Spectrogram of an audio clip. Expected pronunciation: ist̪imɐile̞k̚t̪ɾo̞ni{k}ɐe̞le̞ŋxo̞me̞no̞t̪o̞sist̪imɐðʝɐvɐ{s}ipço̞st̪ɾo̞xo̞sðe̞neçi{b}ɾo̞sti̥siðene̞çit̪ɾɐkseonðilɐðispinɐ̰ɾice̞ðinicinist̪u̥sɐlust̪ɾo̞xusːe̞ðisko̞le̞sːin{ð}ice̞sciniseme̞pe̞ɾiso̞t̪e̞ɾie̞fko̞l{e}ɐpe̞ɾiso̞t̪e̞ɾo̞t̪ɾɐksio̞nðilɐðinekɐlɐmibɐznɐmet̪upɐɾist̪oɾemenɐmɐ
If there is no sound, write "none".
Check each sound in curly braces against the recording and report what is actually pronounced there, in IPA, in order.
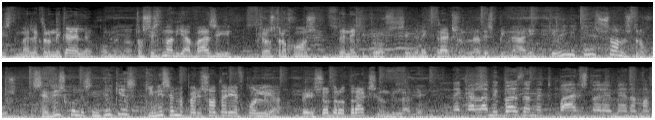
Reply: k, z, p, θ, i

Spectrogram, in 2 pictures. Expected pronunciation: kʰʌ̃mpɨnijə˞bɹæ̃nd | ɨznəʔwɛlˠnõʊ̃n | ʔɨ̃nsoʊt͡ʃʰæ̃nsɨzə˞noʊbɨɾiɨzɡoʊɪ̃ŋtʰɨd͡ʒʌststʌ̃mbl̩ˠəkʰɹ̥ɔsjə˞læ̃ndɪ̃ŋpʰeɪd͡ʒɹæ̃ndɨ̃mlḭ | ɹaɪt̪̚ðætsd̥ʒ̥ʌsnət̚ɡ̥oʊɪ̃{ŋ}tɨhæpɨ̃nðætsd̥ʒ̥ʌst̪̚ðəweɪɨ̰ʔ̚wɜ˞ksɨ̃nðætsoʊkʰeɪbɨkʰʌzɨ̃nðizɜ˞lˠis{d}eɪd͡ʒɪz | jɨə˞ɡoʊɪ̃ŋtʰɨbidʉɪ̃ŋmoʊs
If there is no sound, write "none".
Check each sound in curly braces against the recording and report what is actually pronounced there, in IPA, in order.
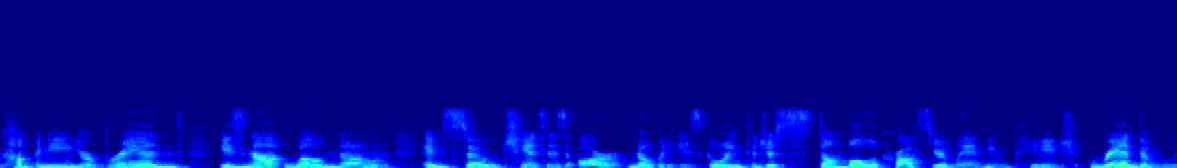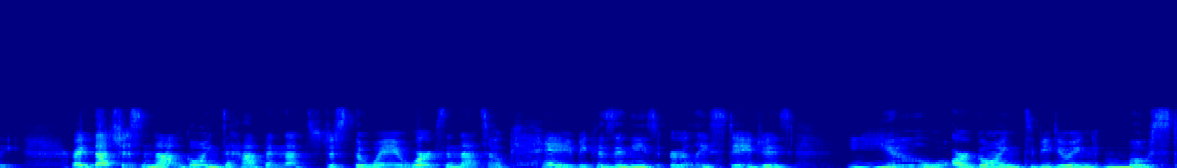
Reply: ŋ, t

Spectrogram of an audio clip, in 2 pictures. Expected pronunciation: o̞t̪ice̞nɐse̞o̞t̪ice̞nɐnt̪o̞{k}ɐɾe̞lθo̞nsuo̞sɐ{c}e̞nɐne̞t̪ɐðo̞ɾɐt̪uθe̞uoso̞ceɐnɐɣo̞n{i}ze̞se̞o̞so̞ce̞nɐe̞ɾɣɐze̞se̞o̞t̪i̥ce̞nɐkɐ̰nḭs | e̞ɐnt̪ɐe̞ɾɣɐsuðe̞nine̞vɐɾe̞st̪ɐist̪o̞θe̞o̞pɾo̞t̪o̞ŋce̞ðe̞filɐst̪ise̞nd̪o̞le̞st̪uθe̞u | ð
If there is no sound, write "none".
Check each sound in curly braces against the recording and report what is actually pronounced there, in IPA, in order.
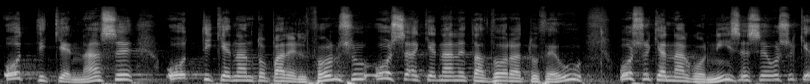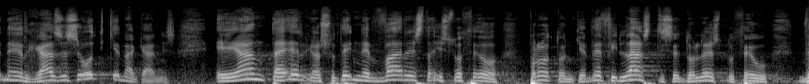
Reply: p, c, i

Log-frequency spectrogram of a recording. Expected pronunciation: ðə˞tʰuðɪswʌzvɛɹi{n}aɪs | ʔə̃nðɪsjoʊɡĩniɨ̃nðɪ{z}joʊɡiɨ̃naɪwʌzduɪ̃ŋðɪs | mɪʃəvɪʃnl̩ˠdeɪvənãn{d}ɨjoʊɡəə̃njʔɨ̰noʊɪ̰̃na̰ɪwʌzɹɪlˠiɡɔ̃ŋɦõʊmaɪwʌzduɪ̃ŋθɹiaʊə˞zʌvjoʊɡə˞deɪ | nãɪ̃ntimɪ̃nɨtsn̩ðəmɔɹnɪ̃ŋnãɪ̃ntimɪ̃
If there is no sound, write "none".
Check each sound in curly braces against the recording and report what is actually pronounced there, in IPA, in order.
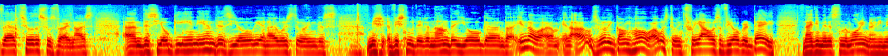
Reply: n, s, d

